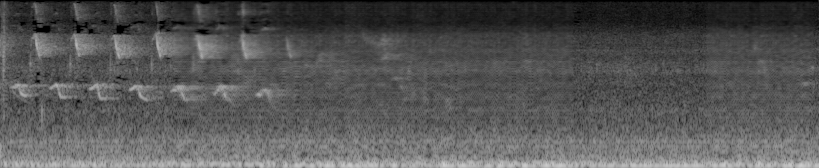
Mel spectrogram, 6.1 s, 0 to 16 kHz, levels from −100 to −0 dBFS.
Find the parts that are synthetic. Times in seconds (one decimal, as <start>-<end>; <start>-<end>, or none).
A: 1.3-4.3; 5.3-6.1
